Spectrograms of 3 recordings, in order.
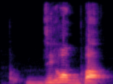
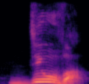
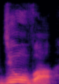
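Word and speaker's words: জিহ্বা: জিবা এইযে দেখেন শব্দ লেখি আপনারা গণহারে এটারে উচ্চারণ করেন জিহবা আমি একটু আকার ডাবল দিয়ে ফেললাম স্যার কেউ বলে জিহবা কেউ বলে স্যার জিবলা কেউ বলে একেকজনকে কথা বলেন স্যার ক্লিয়ার কিন্তু আদতে এটার উচ্চারণ কিন্তু জিউবা নট জিববা নট জিবলা যারা এইচএসসিতে পড়াশোনা করেন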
